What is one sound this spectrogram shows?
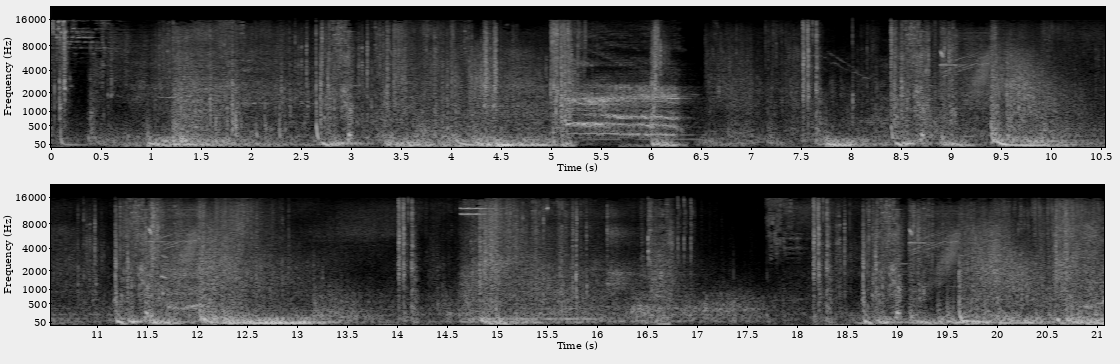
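A heavy gun fires in loud bursts.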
